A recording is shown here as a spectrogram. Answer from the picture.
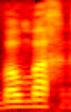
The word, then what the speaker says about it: Baumbach: Baumbach, como se, totalmente como se pronuncia, ¿no?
